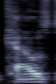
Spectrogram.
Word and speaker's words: Coues: So his name's Coues, and so it's technically cow's deer. Somewhere along the way, because of the way the name is spelt, probably people started calling it Coues deer because it's C-O-U-E-S, and that caught on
